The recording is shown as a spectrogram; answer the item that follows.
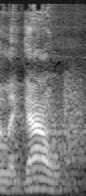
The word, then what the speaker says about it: legal: legal marido e máquina na palavra legal observa que a última sílaba é a sílaba gal ela é minha sílaba tônica por quê porque essa sílaba aqui eu pronuncio ela com mais intensidade a jama palavra marido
